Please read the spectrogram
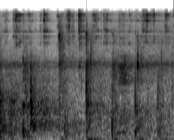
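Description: Footsteps of high-heeled shoes on a hard stage floor: a quick, uneven series of knocks, about three or four a second.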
